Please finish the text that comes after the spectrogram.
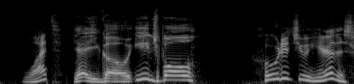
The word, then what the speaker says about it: IJBOL: But you pronounce it Eej Bowl. What? Yeah, you go Eej Bowl.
